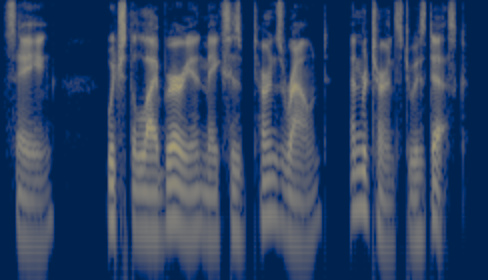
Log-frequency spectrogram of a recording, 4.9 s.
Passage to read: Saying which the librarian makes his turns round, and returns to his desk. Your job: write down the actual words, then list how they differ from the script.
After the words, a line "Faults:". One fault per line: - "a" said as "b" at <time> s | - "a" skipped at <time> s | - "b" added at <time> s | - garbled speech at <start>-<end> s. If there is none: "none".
Saying which the librarian makes his turns round, and returns to his desk.
Faults:
none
